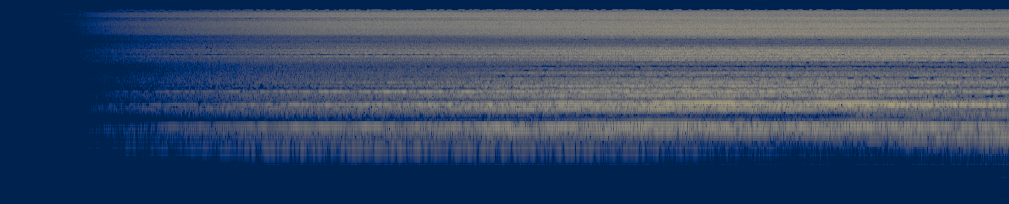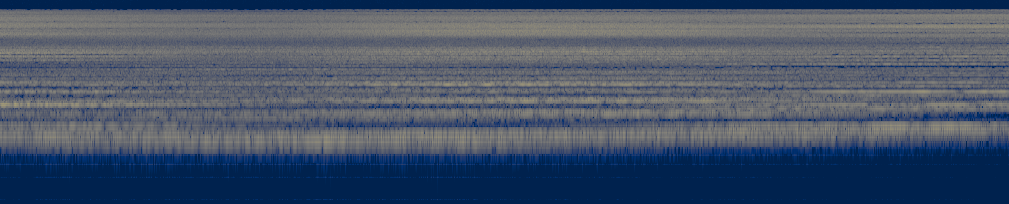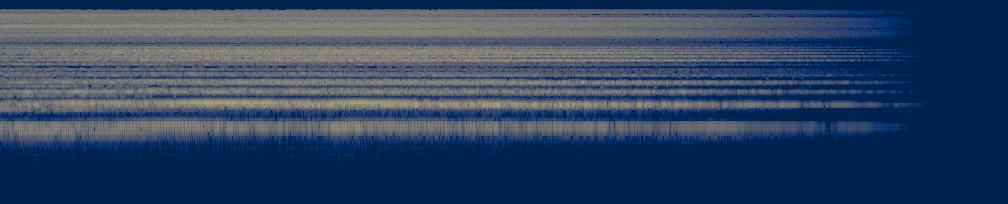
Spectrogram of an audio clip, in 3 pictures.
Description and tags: More blurred atmospheric sounds from a female vocal sample.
